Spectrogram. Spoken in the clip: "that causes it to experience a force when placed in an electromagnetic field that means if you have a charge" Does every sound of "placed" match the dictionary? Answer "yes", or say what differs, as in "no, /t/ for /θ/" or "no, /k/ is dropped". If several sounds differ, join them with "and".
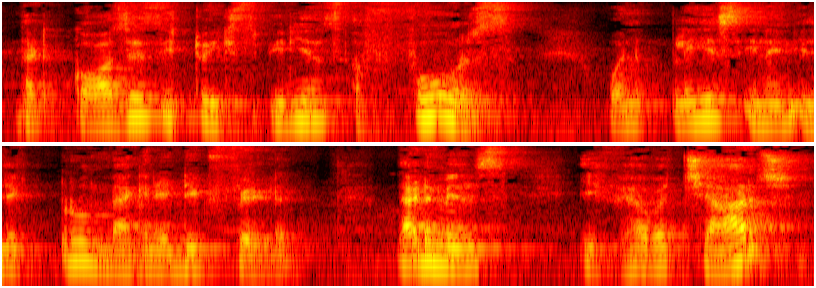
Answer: no, /t/ is dropped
